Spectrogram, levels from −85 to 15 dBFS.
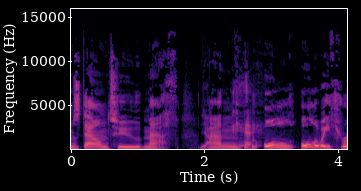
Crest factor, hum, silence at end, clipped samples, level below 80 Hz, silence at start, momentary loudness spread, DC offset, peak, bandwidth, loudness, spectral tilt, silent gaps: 16 dB; none; 0 s; under 0.1%; -66 dBFS; 0 s; 11 LU; under 0.1%; -8 dBFS; 14 kHz; -24 LUFS; -4.5 dB/octave; none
